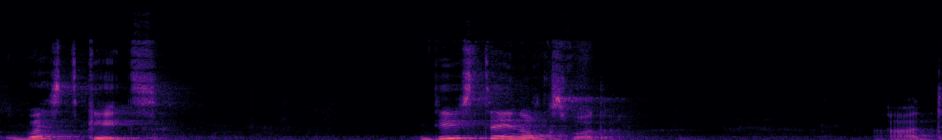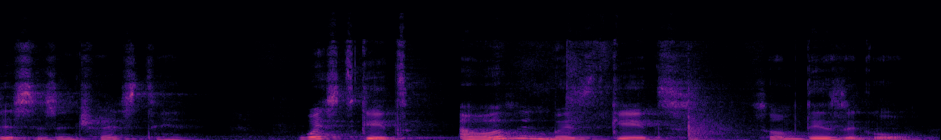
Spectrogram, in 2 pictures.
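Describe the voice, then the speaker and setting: A woman's voice: fairly low pitch, mellow. A woman from Nigeria, an anesthetics and recovery practitioner, chatting casually on a live stream and answering viewer questions, often repeating herself and reading out comments. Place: on a break during night duty.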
